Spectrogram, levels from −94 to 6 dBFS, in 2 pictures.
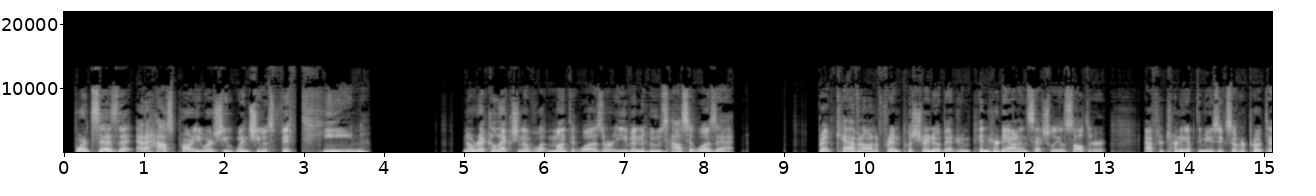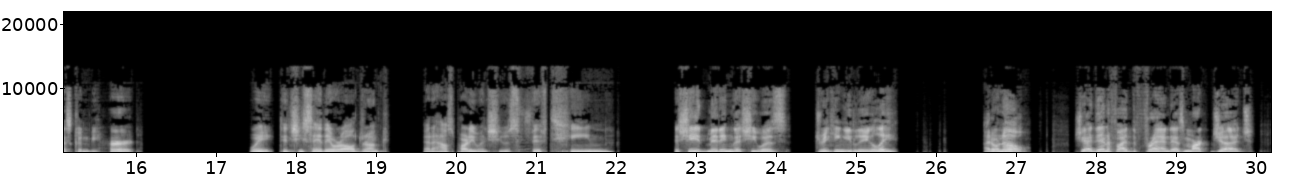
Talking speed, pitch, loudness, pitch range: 175 wpm, 130 Hz, -17 LUFS, 105-160 Hz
